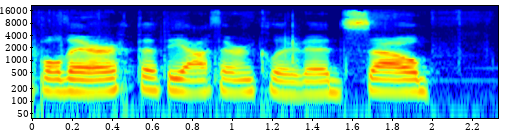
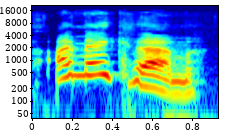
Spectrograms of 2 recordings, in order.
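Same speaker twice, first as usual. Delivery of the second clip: higher, louder eager offer; eager promise; 7 semitones higher, 8 dB louder than usual. A narrator's reading. Sailor Lupe offering to help Nat, eager. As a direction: jump in brightly with the promise. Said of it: "Lupe promised".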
